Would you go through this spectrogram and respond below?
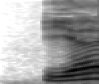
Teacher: is pronounced from the middle part of the tongue and the roof of the mouth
